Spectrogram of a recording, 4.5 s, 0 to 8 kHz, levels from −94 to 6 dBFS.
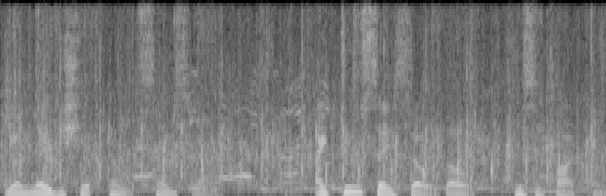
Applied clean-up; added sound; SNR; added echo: none; Applause; 4 dB; none.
